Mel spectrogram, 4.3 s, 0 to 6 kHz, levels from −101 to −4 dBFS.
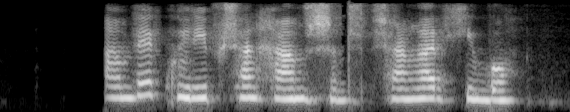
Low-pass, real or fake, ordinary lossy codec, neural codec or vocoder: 5.4 kHz; fake; AAC, 24 kbps; codec, 24 kHz, 3 kbps, HILCodec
